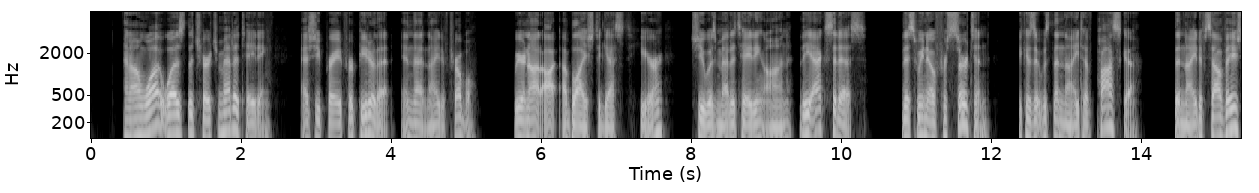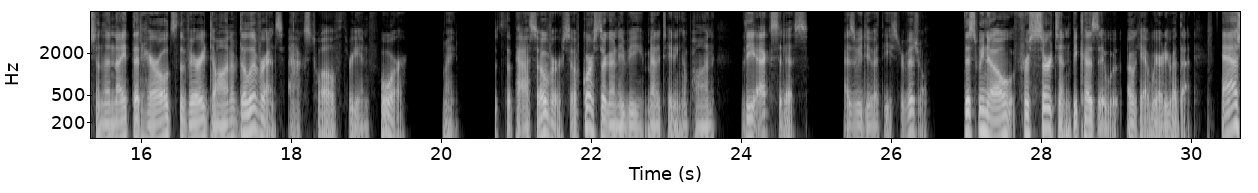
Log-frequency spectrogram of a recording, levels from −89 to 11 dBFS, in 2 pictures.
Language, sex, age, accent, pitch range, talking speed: English, male, 40-59, American, 95-130 Hz, 190 wpm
